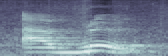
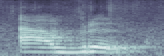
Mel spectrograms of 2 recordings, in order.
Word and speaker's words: avril: pronounced as Mars once more Mars April is pronounced as Avril Avril so let us say these four months once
